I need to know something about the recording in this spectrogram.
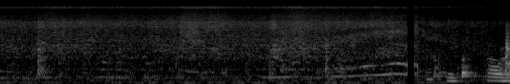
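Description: Food sizzles as it fries in a pan.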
